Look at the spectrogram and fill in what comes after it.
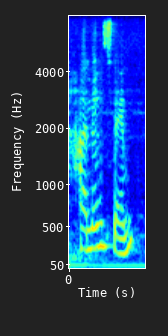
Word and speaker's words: HANNEULSSEM: La pronunciación correcta es Hanulsem, pero pues así nos van a encontrar en todo lado.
